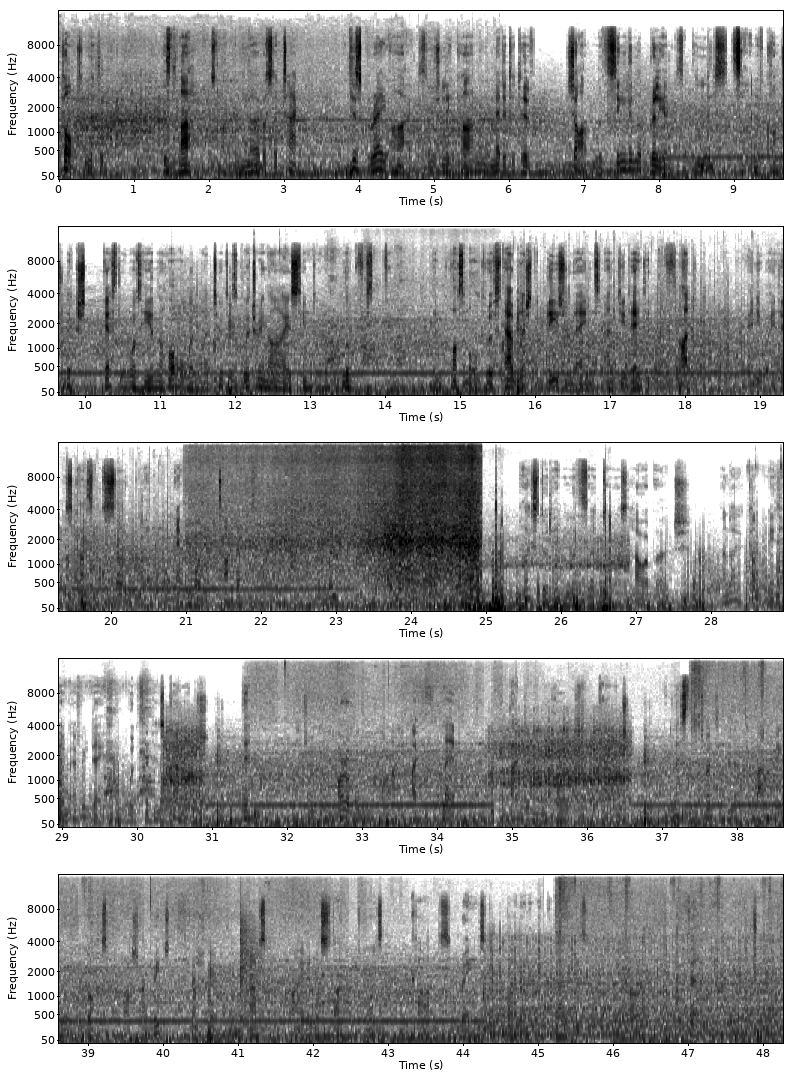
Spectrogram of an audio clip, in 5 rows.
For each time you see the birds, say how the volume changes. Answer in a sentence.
You can't hear the birds here.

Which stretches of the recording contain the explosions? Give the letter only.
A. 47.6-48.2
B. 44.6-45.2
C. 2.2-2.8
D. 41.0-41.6
D.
